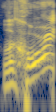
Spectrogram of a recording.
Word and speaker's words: LaCroix: It says, Hibiscus, Lacroix sparkling water, pronounced LaCroix, was developed to give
